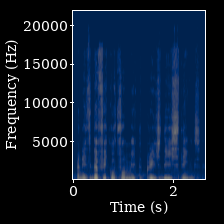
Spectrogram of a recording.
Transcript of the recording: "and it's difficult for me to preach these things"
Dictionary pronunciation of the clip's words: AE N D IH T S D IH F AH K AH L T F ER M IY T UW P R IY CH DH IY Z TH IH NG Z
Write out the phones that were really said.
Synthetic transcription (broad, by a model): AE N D IH T S D IH F AH K AH L T F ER M IY T UW P R IY CH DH IY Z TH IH NG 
